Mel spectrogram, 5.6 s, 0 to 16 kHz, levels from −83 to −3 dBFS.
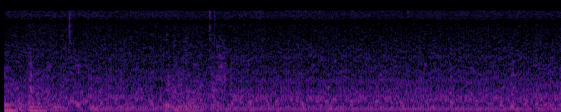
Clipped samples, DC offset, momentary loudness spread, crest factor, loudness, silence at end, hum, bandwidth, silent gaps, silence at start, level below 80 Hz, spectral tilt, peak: under 0.1%; under 0.1%; 2 LU; 16 dB; -51 LUFS; 0 s; 60 Hz at -60 dBFS; 11.5 kHz; none; 0.05 s; -60 dBFS; -4.5 dB/octave; -34 dBFS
